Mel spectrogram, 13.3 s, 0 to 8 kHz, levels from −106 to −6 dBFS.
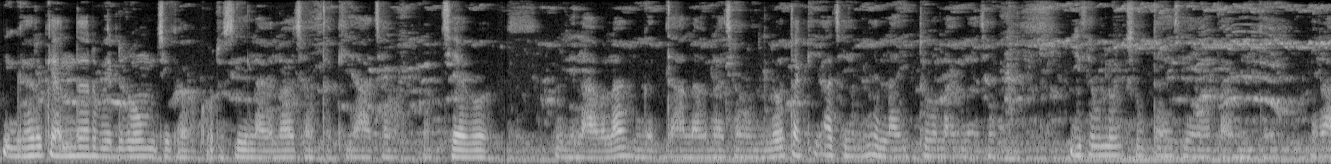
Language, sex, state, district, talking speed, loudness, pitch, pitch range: Hindi, male, Bihar, Bhagalpur, 35 wpm, -36 LUFS, 130 Hz, 125-145 Hz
